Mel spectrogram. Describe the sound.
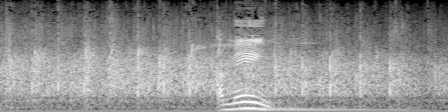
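An audience claps steadily throughout, a dense wash of applause given to Jesus for six healings, while a voice briefly calls out a word over it midway.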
